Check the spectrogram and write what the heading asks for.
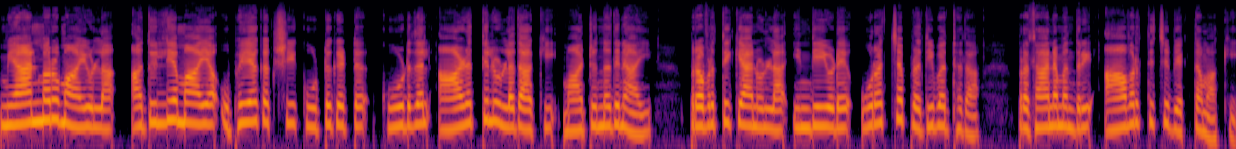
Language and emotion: Malayalam, neutral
